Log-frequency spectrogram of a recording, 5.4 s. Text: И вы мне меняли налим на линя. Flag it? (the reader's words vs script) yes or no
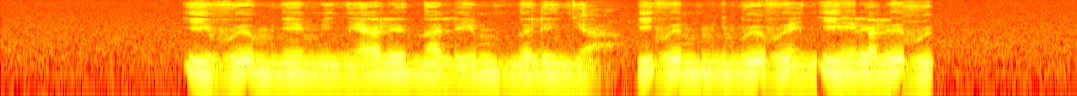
yes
